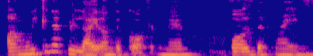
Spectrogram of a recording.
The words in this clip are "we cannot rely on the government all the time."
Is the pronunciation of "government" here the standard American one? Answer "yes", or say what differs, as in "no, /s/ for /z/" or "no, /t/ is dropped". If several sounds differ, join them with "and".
no, /t/ is dropped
